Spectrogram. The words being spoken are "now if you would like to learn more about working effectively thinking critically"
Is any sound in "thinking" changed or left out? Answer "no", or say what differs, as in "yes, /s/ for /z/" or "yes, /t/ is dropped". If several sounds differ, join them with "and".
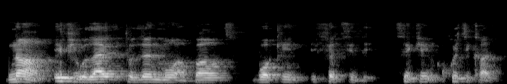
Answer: yes, /s/ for /θ/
